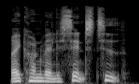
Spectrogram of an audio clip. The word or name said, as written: rekonvalescenstid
